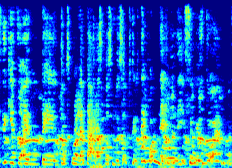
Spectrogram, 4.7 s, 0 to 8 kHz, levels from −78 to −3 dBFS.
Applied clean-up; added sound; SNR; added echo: classical method WPE with log-MMSE.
